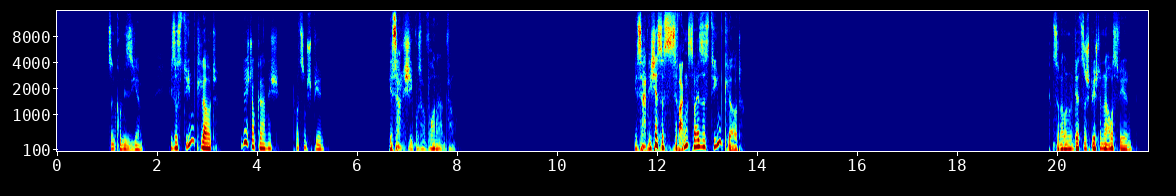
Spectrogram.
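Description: A man speaks calmly and close into a microphone, in short bursts with pauses.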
